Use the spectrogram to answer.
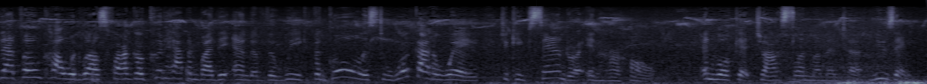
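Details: Adult woman speaking; normal speech.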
